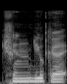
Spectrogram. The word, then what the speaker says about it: Hanukkah: have an English translation the sound at the top of the word is sort of the equivalent of clearing your throat so to spell that sound some use a CH in front of Trin Yuka and some just go without it six unlike Christmas Hanukah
